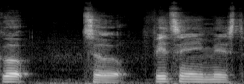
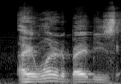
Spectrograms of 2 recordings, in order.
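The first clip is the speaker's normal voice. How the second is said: ordinary delivery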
